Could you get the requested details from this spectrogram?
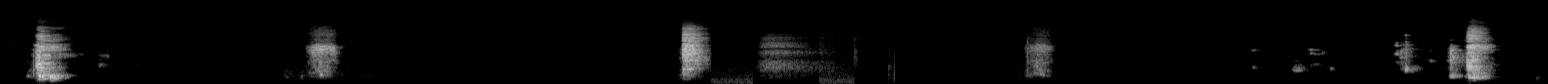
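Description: Five or six loud explosive sneezes in a quiet room, spaced a few seconds apart; a sneezing fit.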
